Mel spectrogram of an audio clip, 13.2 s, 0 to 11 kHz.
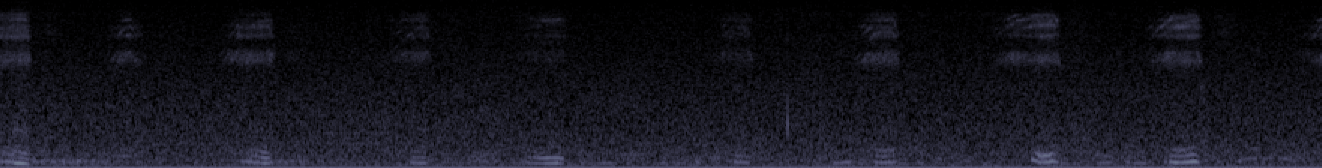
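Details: Beagle asleep after a very exciting day, recorded just before waking. Soft rhythmic snorting snores about every 1.5 seconds over a steady hiss. Snoring.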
